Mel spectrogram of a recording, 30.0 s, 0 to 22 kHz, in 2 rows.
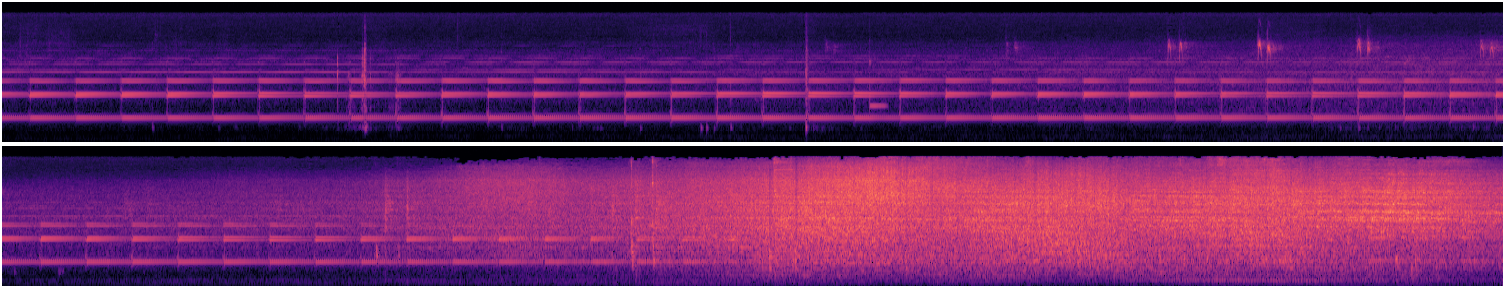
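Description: Japanese level-crossing alarm ringing in a steady, regular ding-ding rhythm. About twenty seconds in, the noise of a train of diesel railcars (KiHa 38, KiHa 37 and KiHa 30) grows and passes, loudest for several seconds, while the crossing alarm keeps ringing.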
